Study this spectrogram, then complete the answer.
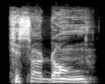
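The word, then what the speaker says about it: Ge-sar sgrung: In the great Tibetan Arththeran-like saga called in Tibetan Gisarangs pronounced Kisardong or Kisar saga of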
